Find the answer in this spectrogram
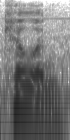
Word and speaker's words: Killin: and gave his name to the village, Kilfinnan, pronounced Killin, meaning the burial place of Fingal.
